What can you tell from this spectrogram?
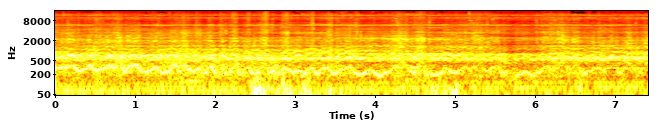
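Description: Electric motor and drivetrain of an RC rock crawler whining under load as it climbs steep rock, the pitch rising and falling over and over as the throttle is worked.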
